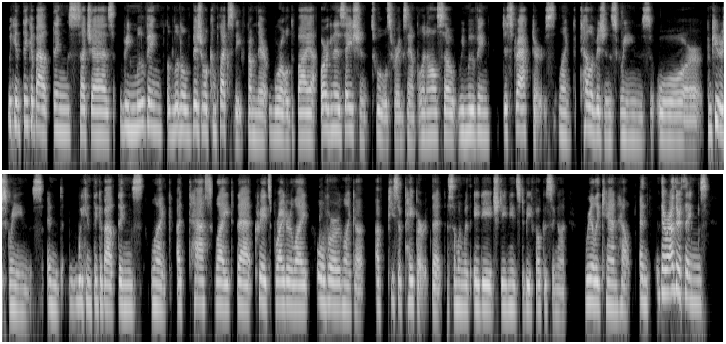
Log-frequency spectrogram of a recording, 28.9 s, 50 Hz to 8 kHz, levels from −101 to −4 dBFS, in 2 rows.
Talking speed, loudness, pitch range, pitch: 140 wpm, -28 LUFS, 140-160 Hz, 150 Hz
